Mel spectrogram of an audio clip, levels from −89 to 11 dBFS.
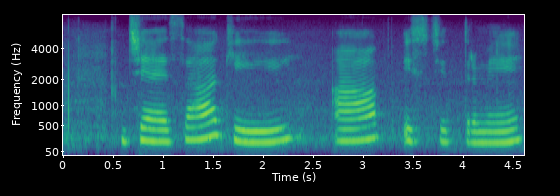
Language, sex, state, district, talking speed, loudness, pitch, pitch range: Hindi, female, Bihar, Kaimur, 80 wpm, -14 LUFS, 215 Hz, 200-245 Hz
